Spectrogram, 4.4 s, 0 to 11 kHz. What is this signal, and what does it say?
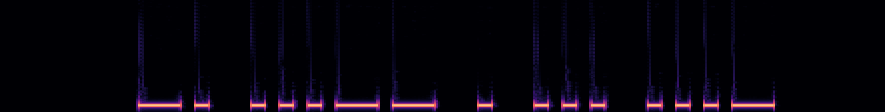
Morse code, heard as a keyed tone, about 20 wpm, 700 Hz. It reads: N3ESV
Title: Speed Racing - USA 1x3 Call Signs 17wpm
